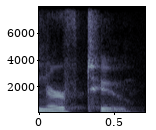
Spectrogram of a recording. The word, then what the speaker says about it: NRF2: Your body has its own master anti-inflammatory switch controlled by a protein called NRF2, pronounced Nerf2.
